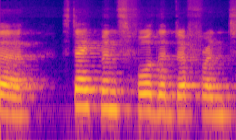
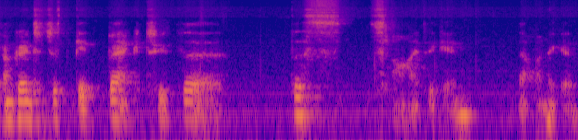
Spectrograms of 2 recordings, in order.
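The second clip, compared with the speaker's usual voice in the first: unvoiced muttered aside to herself; whispered aside; 18 dB quieter than usual. Real, not acted. Teacher sorting slides mid-class, whispered aside to herself. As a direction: whisper it to yourself while fiddling with slides.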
